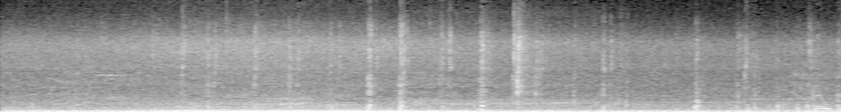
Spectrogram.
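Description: A low motor rumble that swells about two seconds in and eases off again, with a few sharp clicks in the middle and near the end.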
